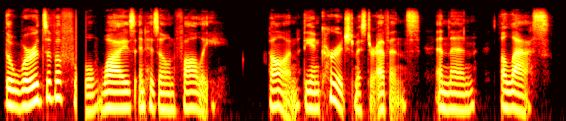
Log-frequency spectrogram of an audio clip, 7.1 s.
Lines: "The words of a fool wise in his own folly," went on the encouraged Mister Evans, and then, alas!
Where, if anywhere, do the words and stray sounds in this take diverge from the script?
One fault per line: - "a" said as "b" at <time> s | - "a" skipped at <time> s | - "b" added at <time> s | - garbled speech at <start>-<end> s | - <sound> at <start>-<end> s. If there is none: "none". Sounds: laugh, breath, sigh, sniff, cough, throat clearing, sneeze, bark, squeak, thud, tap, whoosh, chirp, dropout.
- dropout at 1.0-1.1 s
- "went" skipped at 2.8 s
